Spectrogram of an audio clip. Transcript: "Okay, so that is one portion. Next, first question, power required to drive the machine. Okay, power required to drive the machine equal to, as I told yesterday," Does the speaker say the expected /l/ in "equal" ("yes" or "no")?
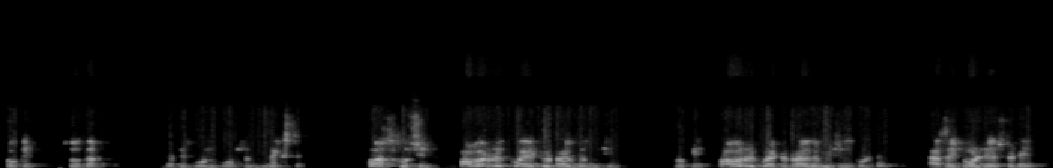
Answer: no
